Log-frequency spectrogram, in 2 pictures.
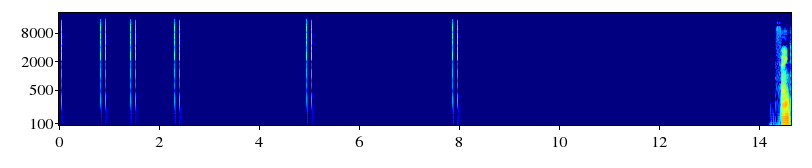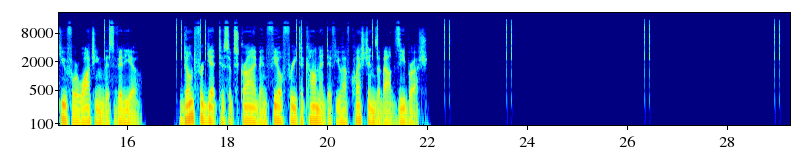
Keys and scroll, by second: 7.4 ctrl+z.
